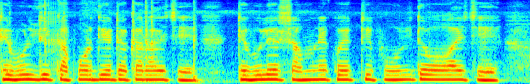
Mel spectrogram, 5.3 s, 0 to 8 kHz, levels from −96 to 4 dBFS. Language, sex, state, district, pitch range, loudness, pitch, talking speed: Bengali, male, Assam, Hailakandi, 155-165 Hz, -13 LUFS, 165 Hz, 125 wpm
